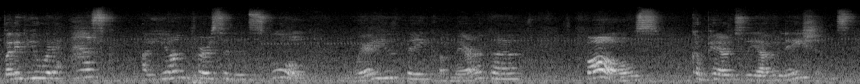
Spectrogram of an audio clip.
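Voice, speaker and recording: A woman's voice: high-pitched, expressive, a little slow. A grandmother in her sixties telling a rambling personal story at a community meeting, growing emphatic as she goes. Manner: rambling, grows emphatic and forceful. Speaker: meeting attendee. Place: meeting room. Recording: echoey room, far from the mic, loud noise.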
